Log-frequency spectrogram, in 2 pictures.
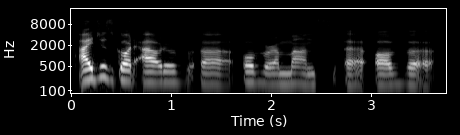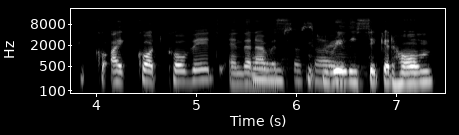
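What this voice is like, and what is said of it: Shaky voice with coughing. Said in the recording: “I keep on maybe coughing, or my voice is a little bit shaky”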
